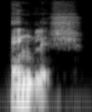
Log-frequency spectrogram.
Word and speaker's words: English: The syllabification for this word is eng and lish. English. Stress is here on the first syllable.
